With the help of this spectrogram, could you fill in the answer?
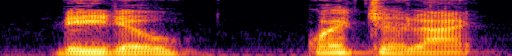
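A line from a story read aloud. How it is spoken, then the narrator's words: Angry shout. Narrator (Vietnamese): tiếng người giận dữ quát bảo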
